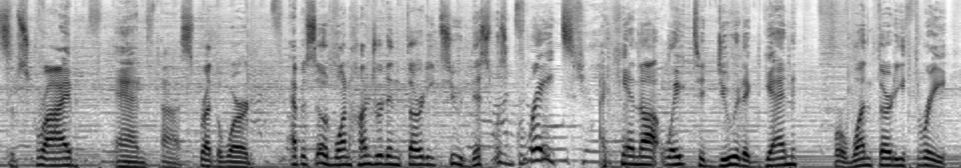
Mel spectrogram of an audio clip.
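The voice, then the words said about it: Hoarse, strained voice. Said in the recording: “I'm starting to lose my voice.”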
